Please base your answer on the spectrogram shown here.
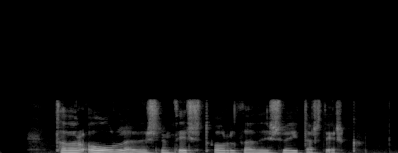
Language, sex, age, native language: Icelandic, female, 12, Icelandic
